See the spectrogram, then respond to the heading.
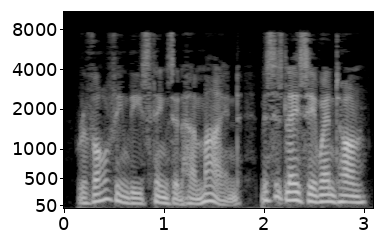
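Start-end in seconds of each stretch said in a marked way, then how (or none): none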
